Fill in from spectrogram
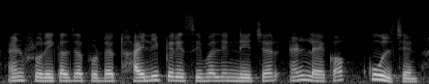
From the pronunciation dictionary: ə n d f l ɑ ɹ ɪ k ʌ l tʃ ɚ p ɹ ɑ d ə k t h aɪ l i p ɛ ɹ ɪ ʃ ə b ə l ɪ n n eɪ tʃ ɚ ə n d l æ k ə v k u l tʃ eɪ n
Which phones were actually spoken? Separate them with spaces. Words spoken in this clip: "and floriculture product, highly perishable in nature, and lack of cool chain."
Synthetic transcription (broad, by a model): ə n d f l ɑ ɹ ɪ k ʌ l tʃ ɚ p ɹ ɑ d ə k t h aɪ l i p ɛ ɹ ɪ s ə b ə l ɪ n n eɪ tʃ ɚ ə n d l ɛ k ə p k u l tʃ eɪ n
